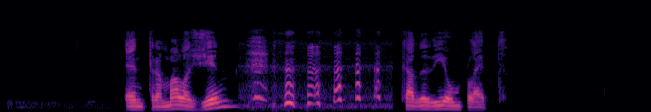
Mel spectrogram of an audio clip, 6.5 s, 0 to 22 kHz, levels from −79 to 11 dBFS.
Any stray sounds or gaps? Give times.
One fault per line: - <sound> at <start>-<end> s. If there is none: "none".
- laugh at 2.5-3.8 s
